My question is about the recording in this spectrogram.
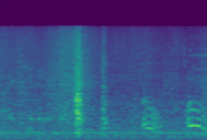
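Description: A single sharp knock about three-quarters of a second in, with brief bits of voices and a steady low hum underneath.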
